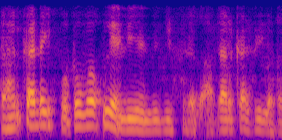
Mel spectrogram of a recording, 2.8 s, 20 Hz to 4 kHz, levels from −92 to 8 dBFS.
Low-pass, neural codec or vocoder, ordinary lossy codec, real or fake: 3.6 kHz; codec, 16 kHz, 1 kbps, FunCodec, trained on Chinese and English, 50 frames a second; none; fake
